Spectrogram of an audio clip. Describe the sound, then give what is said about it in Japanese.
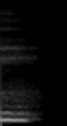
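A single soft, voiced sighing exhale during a guided relaxation exercise: a short breath out that fades away within about half a second, followed by silence. “最後に一度だけ、深呼吸しましょう。吸って、吐いて”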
